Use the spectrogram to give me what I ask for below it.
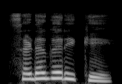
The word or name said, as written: ಸಡಗರಿಕೆ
